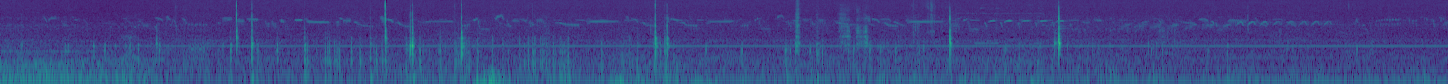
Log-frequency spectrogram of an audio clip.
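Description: Faint chirping and twittering of small birds, short high notes scattered through and clustering near the end, with several sharp separate clicks standing out above them.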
